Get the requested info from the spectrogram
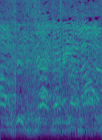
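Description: A crowd of children and adults shouting and cheering together, many voices overlapping loudly and without a break.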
